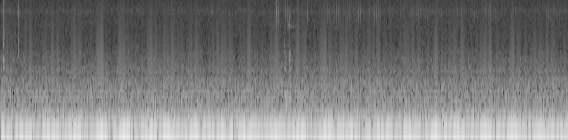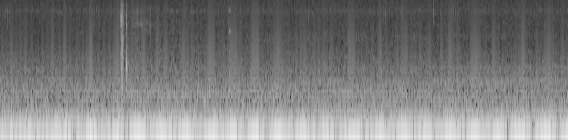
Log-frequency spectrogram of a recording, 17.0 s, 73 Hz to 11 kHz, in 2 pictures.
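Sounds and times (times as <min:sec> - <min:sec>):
engine idling roughly: 0:00.0 - 0:17.0
sharp click: 0:10.3 - 0:10.6.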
